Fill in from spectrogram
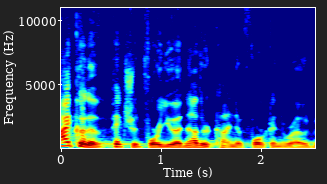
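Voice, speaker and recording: A man with a Midwestern American accent, his tone dark and mellow, his intonation lively. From Ohio, US Midwest. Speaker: preacher. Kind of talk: sermon.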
